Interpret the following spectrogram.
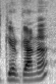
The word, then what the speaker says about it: Gergana: there let me introduce myself my name is Gary gana but I usually go by because that's a little bit easier to pronounce and I was one of the people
